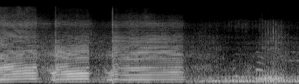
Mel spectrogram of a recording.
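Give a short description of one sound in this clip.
A motorcycle engine roars and rises in pitch as it speeds up.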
